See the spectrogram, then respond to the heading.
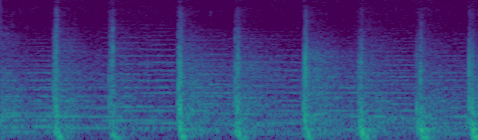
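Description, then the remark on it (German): A steady series of soft hand taps, about three per second, patting over the groin and down the inner side of the leg with a muffled, fleshy thud and no talking. “Ja, und ihr könnt euch denken, dass dieses genau auf der anderen Seite ebenfalls geklopft wird. So gehen wir wieder über die Leiste des anderen Beines”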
